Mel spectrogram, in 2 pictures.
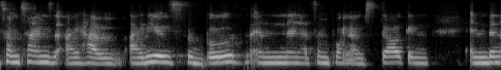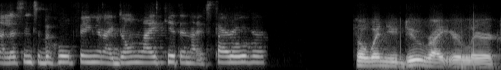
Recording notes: We had some download issues with Skype. I was hoping we would be able to salvage the entire conversation.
